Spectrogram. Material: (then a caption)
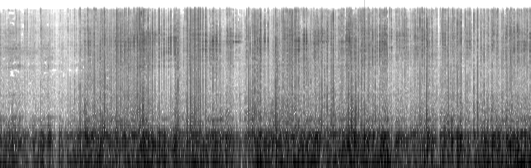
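Knit fabric. Long blue acrylic nails scratch and tap a white knitted fabric cover stretched over a rounded microphone head. The result is a dense, steady, close-up scraping rumble, heavy in the lows, with faint bright crackles running through it for the whole clip.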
